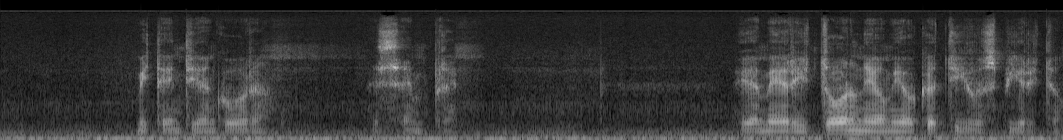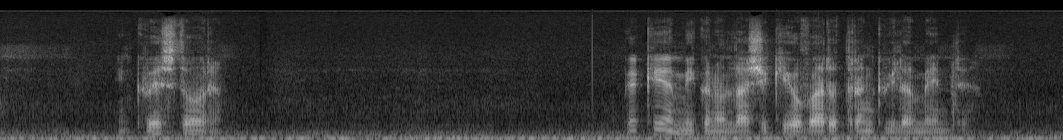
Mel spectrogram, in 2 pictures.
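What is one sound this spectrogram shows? A man speaks calmly and slowly, with pauses.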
